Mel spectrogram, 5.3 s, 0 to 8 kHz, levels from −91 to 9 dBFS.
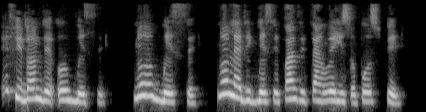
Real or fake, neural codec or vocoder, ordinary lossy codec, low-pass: fake; vocoder, 22.05 kHz, 80 mel bands, WaveNeXt; MP3, 48 kbps; 7.2 kHz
